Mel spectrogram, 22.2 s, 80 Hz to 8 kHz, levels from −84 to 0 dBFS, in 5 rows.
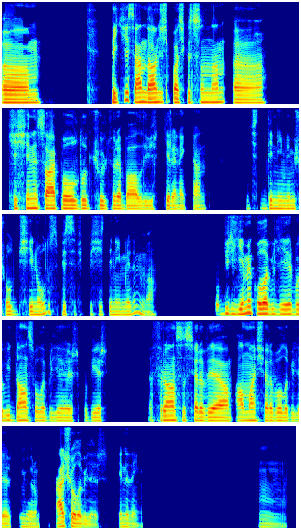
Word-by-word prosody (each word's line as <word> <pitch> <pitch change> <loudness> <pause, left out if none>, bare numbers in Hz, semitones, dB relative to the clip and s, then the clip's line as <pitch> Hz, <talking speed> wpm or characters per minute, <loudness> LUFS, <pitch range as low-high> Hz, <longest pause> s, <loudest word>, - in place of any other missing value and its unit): Imm 120 0 +5 1.1
Peki 135 +11 +3
sen 135 -2 +5
daha 130 +1 +9
önce 135 - +1
hiç 135 - -8
başkasından, 130 +2 +1
eee, 110 0 +1 0.6
kişinin 130 +1 -1
sahip 120 -2 +5
olduğu 120 0 +4
kültüre 115 -1 -2
bağlı 110 0 0
bir 110 0 -7
gelenekten, 105 -1 -6 0.6
hiç 120 - -16
deneyimlemiş 115 -2 -4
olduğu 115 0 -4
bir - - -15
şeyin 115 0 -3
oldu, 135 +10 -4
spesifik 115 - -13
bir - - -16
şeyi 115 0 -14
deneyimledin 115 +5 -6
mi? 115 - -10 0.9
Bu 135 +2 -9
bir 155 - -1
yemek 150 +4 +2
olabilir. 140 -2 +4
Bu 135 -1 -1
bir 135 -2 -6
dans 125 0 +1
olabilir. 115 -2 -5
Bu 110 +1 -16
bir, 115 0 -5 0.6
eee, - - -16
Fransız 130 -3 +1
şarabı 120 -2 +1
veya 115 -1 +4
Alman 120 +1 0
şarabı 120 -1 -3
olabilir. 110 -2 -3
Bilmiyorum, 110 -2 -9 0.2
her 125 +2 +5
şey - - +1
olabilir. 100 -5 -6 0.2
Anything. 105 -7 -10 1.8
Hımm. 105 -4 -17
120 Hz, 130 wpm, -20 LUFS, 115-130 Hz, 1.8 s, daha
